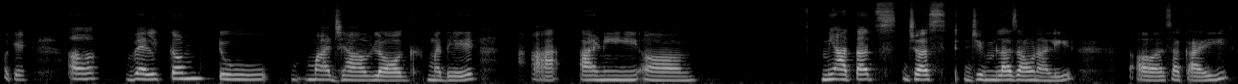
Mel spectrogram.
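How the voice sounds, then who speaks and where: Young woman, Indian accent, vlogger, casual chat, rambling with fillers, middle pitch. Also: fairly even intonation, fairly quick. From Mumbai, India. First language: Marathi. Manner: rambling with many fillers and restarts.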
